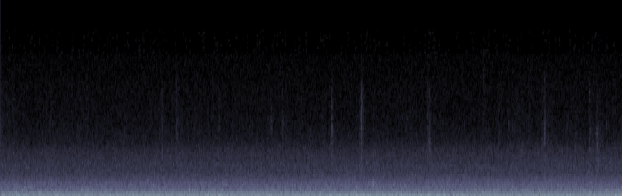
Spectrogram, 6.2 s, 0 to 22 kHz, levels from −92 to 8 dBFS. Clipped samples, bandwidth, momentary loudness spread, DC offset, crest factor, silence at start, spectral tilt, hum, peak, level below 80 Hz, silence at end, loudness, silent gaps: under 0.1%; 16.5 kHz; 2 LU; under 0.1%; 12 dB; 0 s; -7.5 dB/octave; none; -28 dBFS; -46 dBFS; 0 s; -41 LUFS; none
